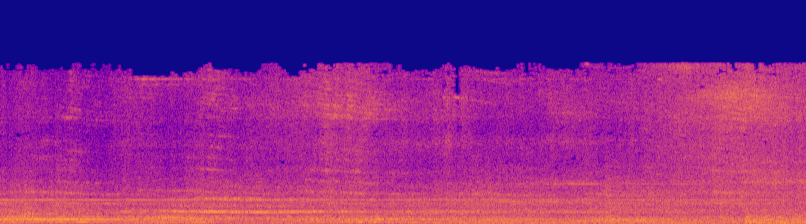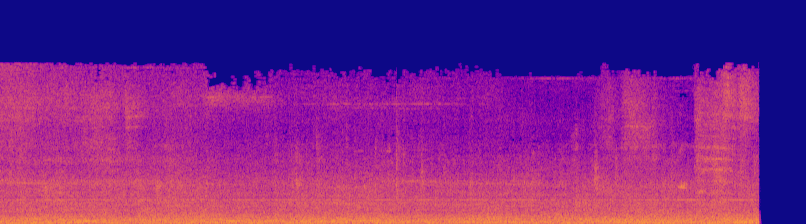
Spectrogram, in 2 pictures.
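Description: Train passing close at speed: a steady rumble and rattle of wheels and wagons, with thin squealing tones from the wheels over the first few seconds. The noise grows heavier about halfway through and cuts off abruptly just before the end.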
